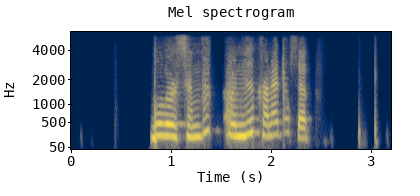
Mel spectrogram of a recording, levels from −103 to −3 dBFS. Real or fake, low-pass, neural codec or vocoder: fake; 5.4 kHz; codec, 16 kHz, 0.5 kbps, X-Codec, HuBERT features, trained on general audio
